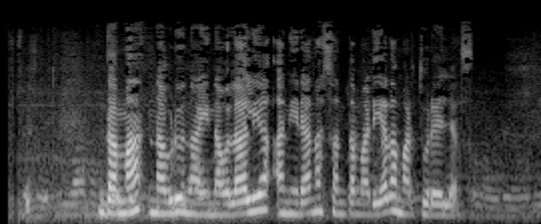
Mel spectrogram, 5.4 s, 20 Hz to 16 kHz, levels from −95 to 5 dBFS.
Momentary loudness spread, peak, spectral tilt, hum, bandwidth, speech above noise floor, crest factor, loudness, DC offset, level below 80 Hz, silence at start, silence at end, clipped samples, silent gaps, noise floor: 20 LU; -2 dBFS; -6 dB/octave; none; 10.5 kHz; 26 dB; 20 dB; -20 LUFS; under 0.1%; -68 dBFS; 0.2 s; 0.35 s; under 0.1%; none; -47 dBFS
